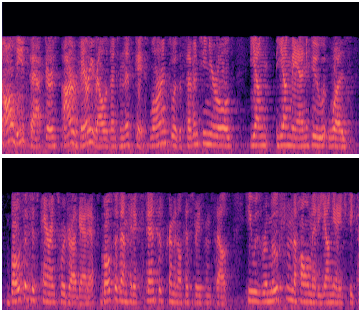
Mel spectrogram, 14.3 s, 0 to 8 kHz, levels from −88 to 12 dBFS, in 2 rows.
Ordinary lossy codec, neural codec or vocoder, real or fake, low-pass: AAC, 16 kbps; none; real; 7.2 kHz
